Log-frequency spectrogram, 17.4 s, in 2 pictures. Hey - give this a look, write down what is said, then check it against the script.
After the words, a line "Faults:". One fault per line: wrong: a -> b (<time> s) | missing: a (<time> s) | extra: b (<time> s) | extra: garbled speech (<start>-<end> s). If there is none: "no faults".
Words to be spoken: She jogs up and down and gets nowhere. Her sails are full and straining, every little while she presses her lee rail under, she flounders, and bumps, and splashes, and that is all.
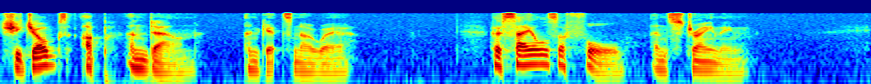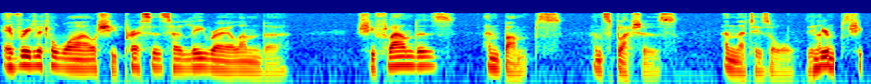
She jogs up and down and gets nowhere. Her sails are full and straining, every little while she presses her lee rail under, she flounders, and bumps, and splashes, and that is all. [garbled]
Faults:
extra: garbled speech (16.8-17.3 s)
